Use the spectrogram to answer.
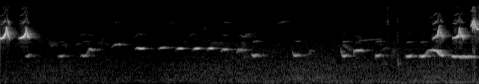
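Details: Long rolling cinereous tit song for luring and training birds: two loud high chirps, then a string of soft, short whistled notes at middle pitch, and finally louder slurred whistles with high chirps.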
